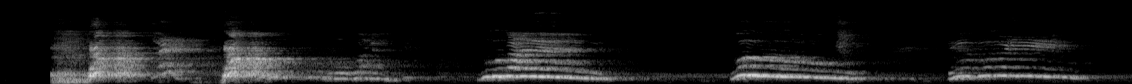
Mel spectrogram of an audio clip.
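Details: Buzo, a Golden Retriever, playing at home and afraid of balloons, gives five drawn-out, harmonic, whiny yelps, each falling in pitch and lasting about a second, spaced by short pauses, with people's voices mixed in.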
